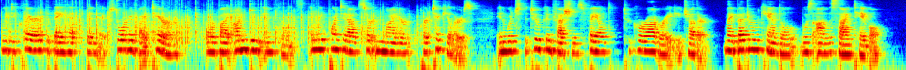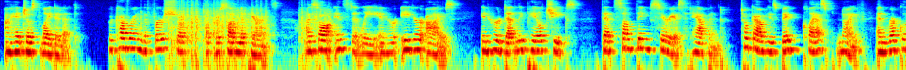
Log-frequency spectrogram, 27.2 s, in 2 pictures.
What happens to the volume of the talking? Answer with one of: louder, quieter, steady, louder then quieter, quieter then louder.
steady.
